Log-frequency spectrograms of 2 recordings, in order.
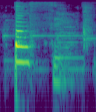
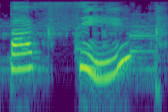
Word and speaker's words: passer: passer ça s'écrit P-A S لأنه entre deux voyelles بدنا deux S، ما بزبط S وحدة ولا بتصير passer.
